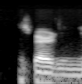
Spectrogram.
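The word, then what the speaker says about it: hesperidin: hesperidine, how do you pronounce it? Hesperidine? – Hesperidine, yeah.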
